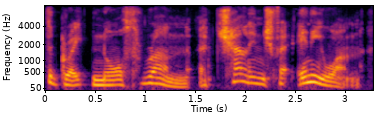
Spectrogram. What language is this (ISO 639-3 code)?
eng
